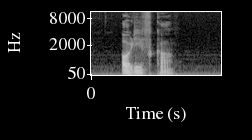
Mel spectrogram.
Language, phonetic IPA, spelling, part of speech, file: Polish, [ɔˈlʲifka], oliwka, noun, Pl-oliwka.ogg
